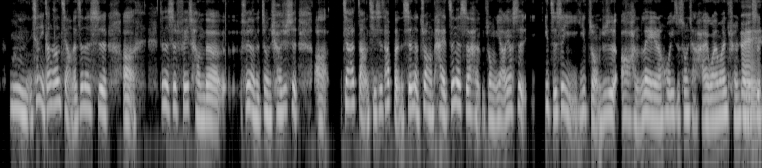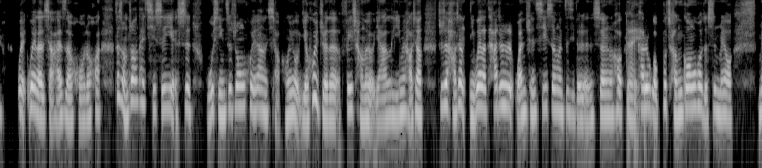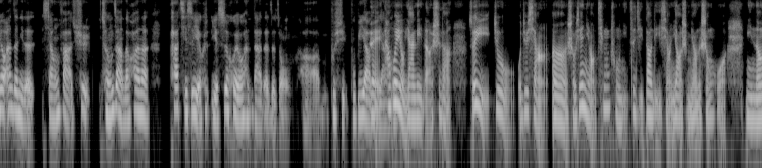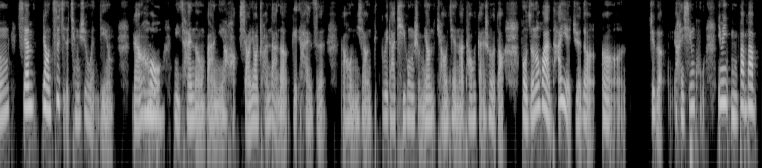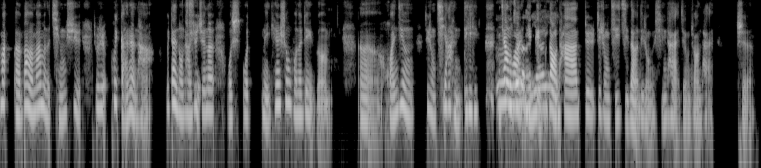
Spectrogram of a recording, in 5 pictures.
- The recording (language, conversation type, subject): Chinese, podcast, 你对是否生孩子这个决定怎么看？
- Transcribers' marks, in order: teeth sucking; other background noise; laughing while speaking: "气压很低"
